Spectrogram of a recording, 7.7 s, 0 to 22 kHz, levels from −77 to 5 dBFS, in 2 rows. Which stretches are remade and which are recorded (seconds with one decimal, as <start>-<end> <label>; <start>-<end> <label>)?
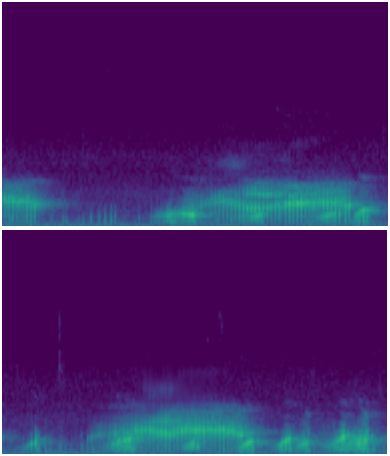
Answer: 0.0-5.2 recorded; 5.2-5.9 remade; 5.9-7.7 recorded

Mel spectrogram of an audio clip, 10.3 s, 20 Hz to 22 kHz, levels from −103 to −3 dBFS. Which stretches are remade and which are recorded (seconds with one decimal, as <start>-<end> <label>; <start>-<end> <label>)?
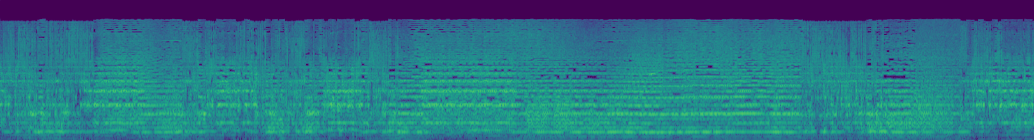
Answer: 0.0-1.0 remade; 1.0-1.8 recorded; 1.8-4.0 remade; 4.0-8.0 recorded; 8.0-8.9 remade; 8.9-9.6 recorded; 9.6-10.3 remade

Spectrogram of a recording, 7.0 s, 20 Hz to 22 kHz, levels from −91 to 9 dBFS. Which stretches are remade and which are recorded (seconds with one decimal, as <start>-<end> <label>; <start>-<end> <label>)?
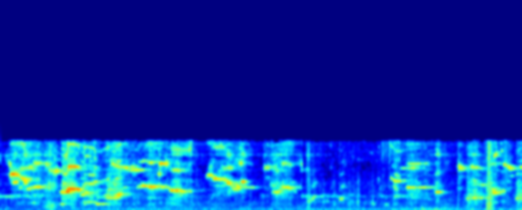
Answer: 0.0-0.7 remade; 0.7-2.2 recorded; 2.2-4.4 remade; 4.4-5.7 recorded; 5.7-6.3 remade; 6.3-7.0 recorded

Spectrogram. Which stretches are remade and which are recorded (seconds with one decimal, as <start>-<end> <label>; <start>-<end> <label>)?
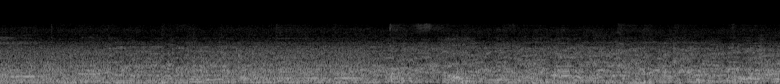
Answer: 0.0-1.1 recorded; 1.1-2.4 remade; 2.4-3.7 recorded; 3.7-7.8 remade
